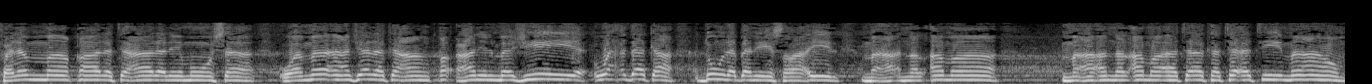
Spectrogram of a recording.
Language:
Arabic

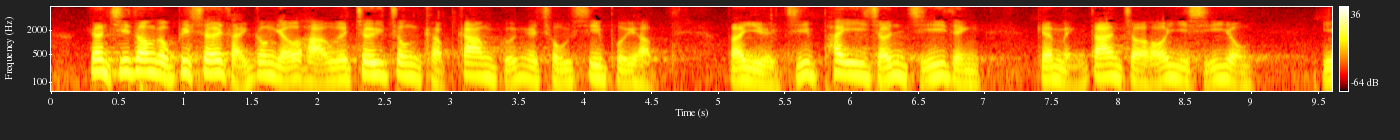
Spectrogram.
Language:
Cantonese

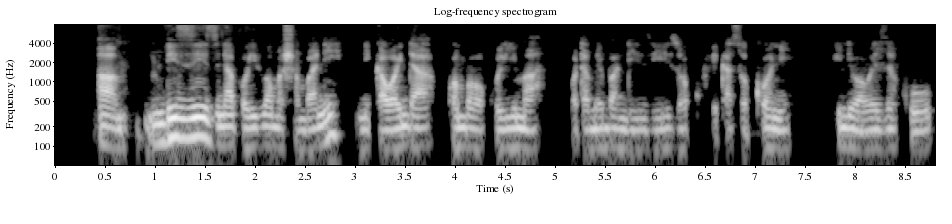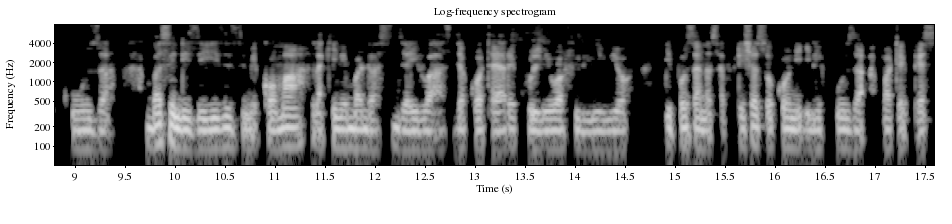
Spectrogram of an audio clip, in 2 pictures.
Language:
Swahili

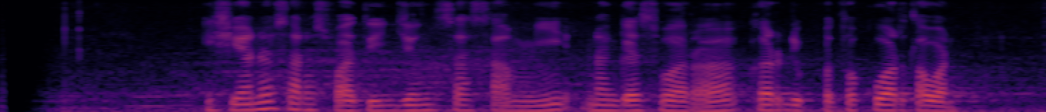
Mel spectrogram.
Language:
Sundanese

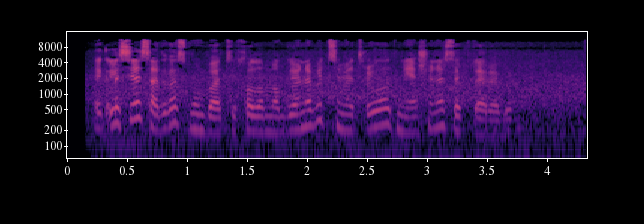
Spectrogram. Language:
Georgian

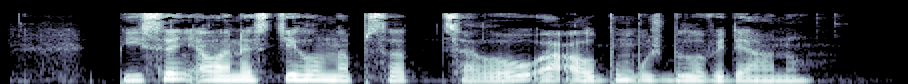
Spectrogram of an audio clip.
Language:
Czech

